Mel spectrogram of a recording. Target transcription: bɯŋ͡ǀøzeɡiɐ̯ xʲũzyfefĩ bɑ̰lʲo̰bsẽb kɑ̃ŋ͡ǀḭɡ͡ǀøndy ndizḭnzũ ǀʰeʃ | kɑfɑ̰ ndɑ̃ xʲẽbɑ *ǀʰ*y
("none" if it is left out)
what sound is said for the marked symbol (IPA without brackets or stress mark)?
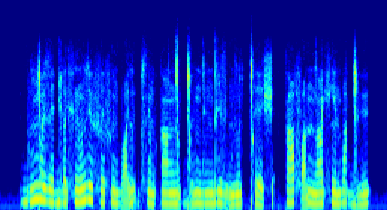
ɡ͡ǀ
